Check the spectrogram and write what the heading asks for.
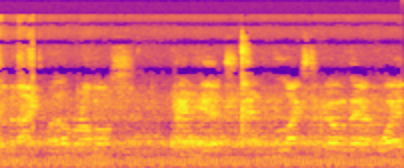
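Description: Faint handling of a stack of glossy trading cards in the hand, with a few soft ticks as one card is slid behind the next.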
